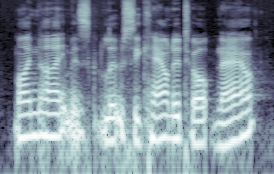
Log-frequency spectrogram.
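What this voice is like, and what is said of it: Imitates a TV character's voice. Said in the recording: “my impression of Lucy from your show”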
